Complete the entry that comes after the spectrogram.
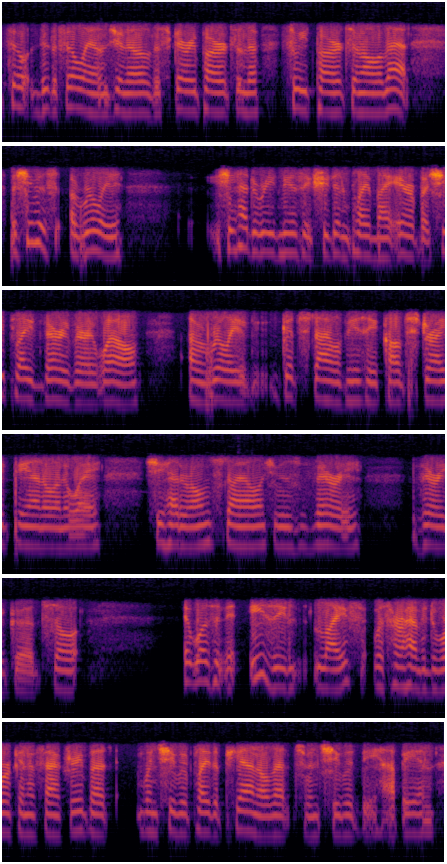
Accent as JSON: {"language": "English", "town": "Indianapolis", "region": "Indiana", "country": "United States", "tie": "born or raised there", "lives_now": "San Francisco, United States", "said": "Right. Walked everywhere. Yes, walked downtown all the time. From Lockerbie Street, where I lived."}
